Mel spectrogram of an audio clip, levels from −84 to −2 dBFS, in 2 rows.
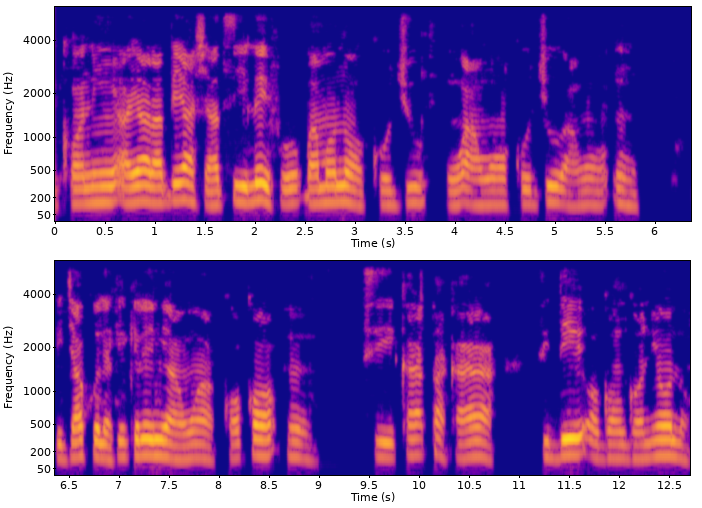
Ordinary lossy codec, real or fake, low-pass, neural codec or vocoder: none; real; 5.4 kHz; none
